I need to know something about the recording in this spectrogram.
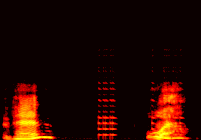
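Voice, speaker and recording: A woman's voice: mid-range voice, sing-song, extremely slow, pushed and bright, full character voice. A woman voicing a sinister, childlike talking flower from a video game, bitter and manipulative, delivering a theatrical monologue that moves between sweet musing and menace. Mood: confiding, scheming. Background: prominent music.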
